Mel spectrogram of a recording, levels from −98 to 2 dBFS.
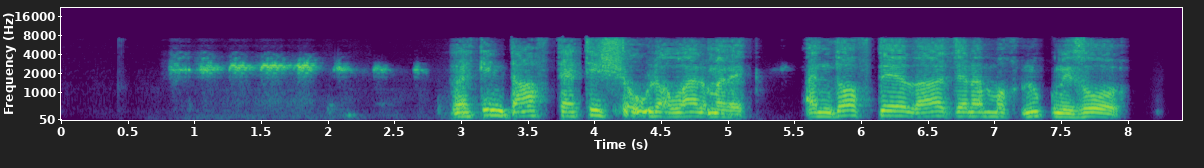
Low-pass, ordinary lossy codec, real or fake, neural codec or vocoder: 7.2 kHz; AAC, 32 kbps; fake; codec, 16 kHz, 0.4 kbps, LongCat-Audio-Codec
